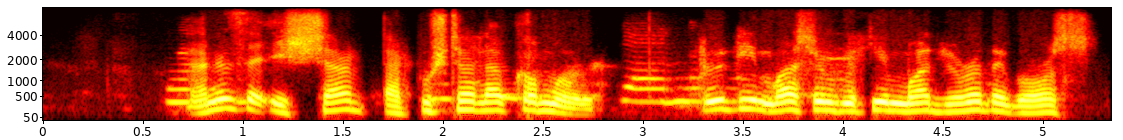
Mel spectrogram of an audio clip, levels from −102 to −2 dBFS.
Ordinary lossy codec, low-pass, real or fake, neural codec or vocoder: Opus, 24 kbps; 7.2 kHz; fake; codec, 16 kHz, 1 kbps, X-Codec, HuBERT features, trained on balanced general audio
